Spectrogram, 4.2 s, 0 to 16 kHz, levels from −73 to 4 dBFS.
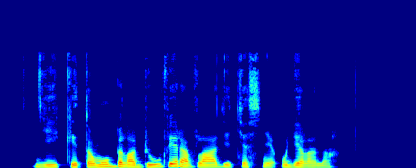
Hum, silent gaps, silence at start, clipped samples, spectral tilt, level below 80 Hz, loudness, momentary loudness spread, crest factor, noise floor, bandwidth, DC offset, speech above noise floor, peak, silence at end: none; none; 0.35 s; under 0.1%; -7 dB/octave; -74 dBFS; -22 LUFS; 10 LU; 20 dB; -76 dBFS; 11.5 kHz; under 0.1%; 56 dB; -2 dBFS; 0.85 s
